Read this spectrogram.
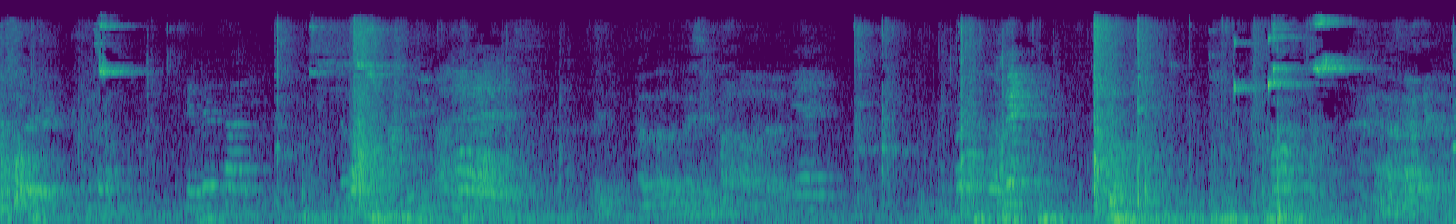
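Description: Shoes squeak on a gym floor.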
